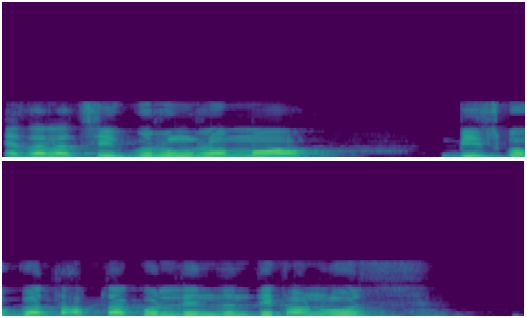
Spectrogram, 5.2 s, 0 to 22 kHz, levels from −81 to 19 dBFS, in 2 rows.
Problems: background sounds at intervals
